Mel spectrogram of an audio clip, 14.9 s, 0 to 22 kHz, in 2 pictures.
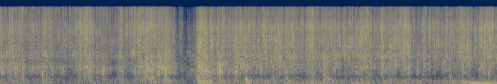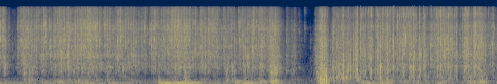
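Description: Fingertips and nails scratch and press the film of a strip of inflated, hollow, air-filled clear polyethylene air pillow packaging lying on a table. The result is dense, bright, continuous crinkling and crackling with little low end, broken by brief pauses near 3, 7.5 and 12 seconds.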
